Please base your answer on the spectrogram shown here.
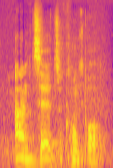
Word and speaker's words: Antetokounmpo: how you pronounce it the nigerian way you gotta say with the d so it's a deadpool but in the greek way you say with the nc like antetokounmpo whatever you got just say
